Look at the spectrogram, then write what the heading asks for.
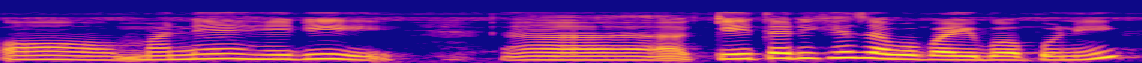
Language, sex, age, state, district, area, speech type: Assamese, female, 18-30, Assam, Sonitpur, rural, spontaneous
